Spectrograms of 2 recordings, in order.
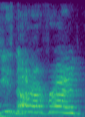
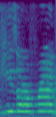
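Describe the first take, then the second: First: Shouted denial. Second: High pleading. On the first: Eighteen answers angrily. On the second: Seventeen stops the push. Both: Retold or imitated.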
